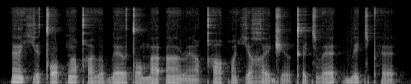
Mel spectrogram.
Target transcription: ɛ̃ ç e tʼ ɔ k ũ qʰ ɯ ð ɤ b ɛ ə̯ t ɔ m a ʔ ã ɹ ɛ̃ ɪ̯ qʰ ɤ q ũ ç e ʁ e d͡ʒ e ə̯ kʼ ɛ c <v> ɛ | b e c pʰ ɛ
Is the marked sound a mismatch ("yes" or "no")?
no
